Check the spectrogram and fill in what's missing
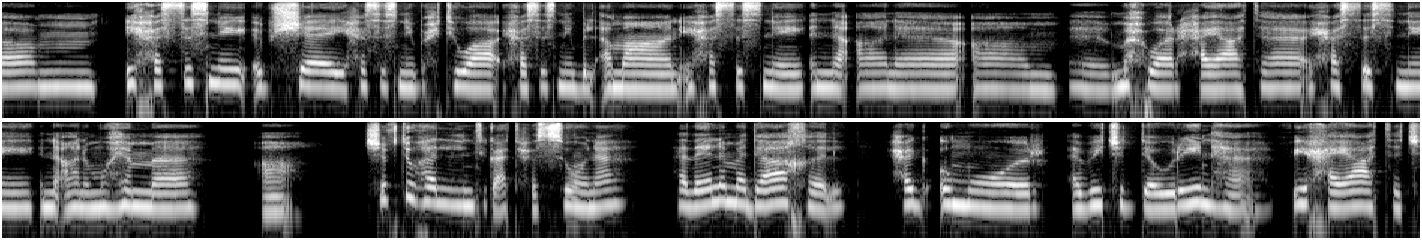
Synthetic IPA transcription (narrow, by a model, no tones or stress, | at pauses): m | jħasːɪsnibʃeːjħasːɪsnibɪħt̪ɪwaːʔjħasːɪsnibɪlʔamaːnjħasːɪsniʔɪnːʔaːna | mmɪħwɑɾˤħajaːt̪ʰajħasːɪsniʔɪnːʔanamʊɦɪmːa | ʔaː | ʃʊft̪uɦalːiʔɪnt̪ɡaʕd̪t̪ħasːuːna | haðeːlamːad̪aːxɪl | ħaɡːʔʊmuːɾʔabiːt͡ʃ̪ɪt̪̚d̪awːɾiːnɦafiħajaːt̪ʰa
